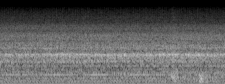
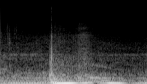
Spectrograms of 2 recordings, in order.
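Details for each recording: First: 2002 Acura RSX test drive after replacing broken transmission/engine mount that caused thudding from driver's front wheel area when pulling forward: steady engine and road noise, no thud or clunk on load changes; fixed. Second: 2002 Acura RSX base, thud from driver's front wheel area. Power-braking is silent in reverse, but in forward, torque lifts the engine with a heavy low thud and shudder: broken transmission mount.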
